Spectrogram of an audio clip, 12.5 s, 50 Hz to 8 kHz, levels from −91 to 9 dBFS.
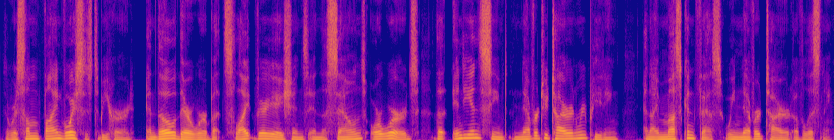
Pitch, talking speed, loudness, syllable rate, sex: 130 Hz, 175 wpm, -18 LUFS, 4.7 syllables/s, male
